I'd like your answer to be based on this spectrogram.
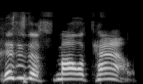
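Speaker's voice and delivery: high, drawn-out protest; mock protesting cop. Cop excusing himself over small-town trouble, mock protesting.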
